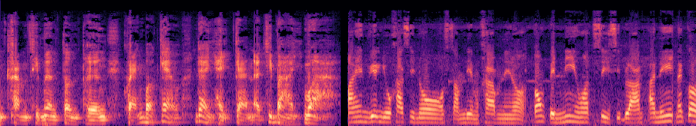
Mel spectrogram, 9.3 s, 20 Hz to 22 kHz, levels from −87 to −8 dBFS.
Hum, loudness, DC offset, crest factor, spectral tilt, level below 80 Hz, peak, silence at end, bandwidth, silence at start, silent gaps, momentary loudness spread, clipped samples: none; -20 LUFS; under 0.1%; 18 dB; -3.5 dB/octave; -56 dBFS; -2 dBFS; 0 s; 16 kHz; 0 s; 4.56-4.61 s; 5 LU; under 0.1%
